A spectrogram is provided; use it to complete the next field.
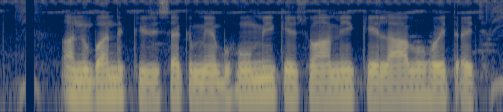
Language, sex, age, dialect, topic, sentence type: Maithili, male, 18-24, Southern/Standard, agriculture, statement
